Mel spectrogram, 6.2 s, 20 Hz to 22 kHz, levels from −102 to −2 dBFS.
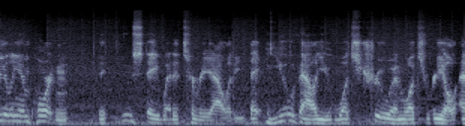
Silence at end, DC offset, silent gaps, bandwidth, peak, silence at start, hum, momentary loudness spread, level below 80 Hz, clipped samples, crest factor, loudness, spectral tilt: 0 s; under 0.1%; none; 13.5 kHz; -18 dBFS; 0 s; none; 10 LU; -78 dBFS; under 0.1%; 18 dB; -36 LUFS; -4.5 dB/octave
